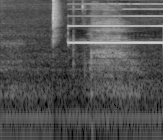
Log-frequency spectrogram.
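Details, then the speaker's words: Atari ST power switch (parts salvaged from eBay, suspected slightly shorted over years), temperamental before; after a click a steady high-pitched continuity tone holds unbroken as the closed contacts now conduct, suggesting an easy power fix. "it's very temptamental now i can move i can whittle it's now giving me the beep"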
